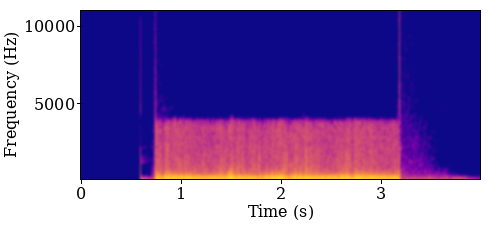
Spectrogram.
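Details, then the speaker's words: Patent ductus arteriosus heard with the stethoscope directly under the left clavicle: a continuous machine-like murmur lasting throughout systole and diastole. "this very characteristic murmur last throughout systole and diastole and a lot of times will be described as a machine like murmur or a continuous murmur"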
